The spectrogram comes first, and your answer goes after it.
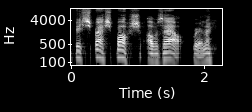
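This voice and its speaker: A man with a British accent telling casual, cheeky stories, often halting and repeating himself. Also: mid-range voice, lively intonation, fairly bright tone, no room sound, studio quality. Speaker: talk show regular. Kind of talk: casual bawdy storytelling.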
